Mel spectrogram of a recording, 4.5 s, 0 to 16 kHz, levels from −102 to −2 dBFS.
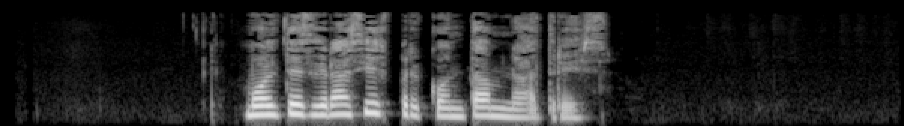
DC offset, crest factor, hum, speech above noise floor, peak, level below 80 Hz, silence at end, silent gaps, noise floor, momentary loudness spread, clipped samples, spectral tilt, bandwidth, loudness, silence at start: under 0.1%; 22 dB; none; 60 dB; -2 dBFS; -72 dBFS; 1.5 s; none; -80 dBFS; 14 LU; under 0.1%; -5 dB/octave; 11.5 kHz; -21 LUFS; 1.25 s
